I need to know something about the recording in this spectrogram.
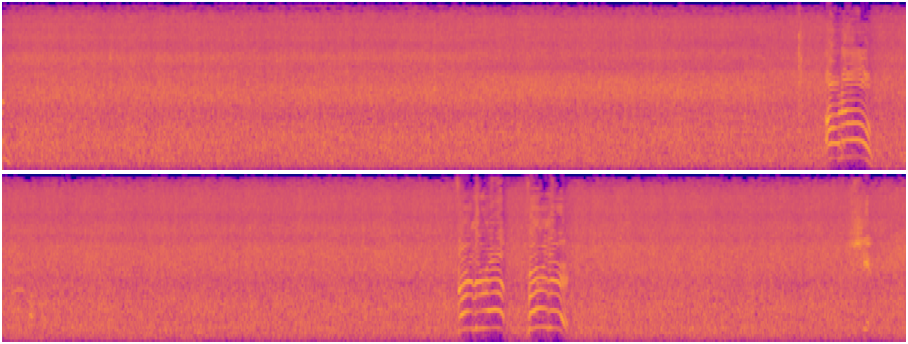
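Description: Fast river current rushing steadily over shallows. Three short, loud shouted calls that rise and fall in pitch cut through it, one about halfway and two in quick succession near the end.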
